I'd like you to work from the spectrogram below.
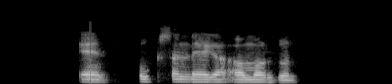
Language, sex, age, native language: Icelandic, male, 20-29, Albanian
